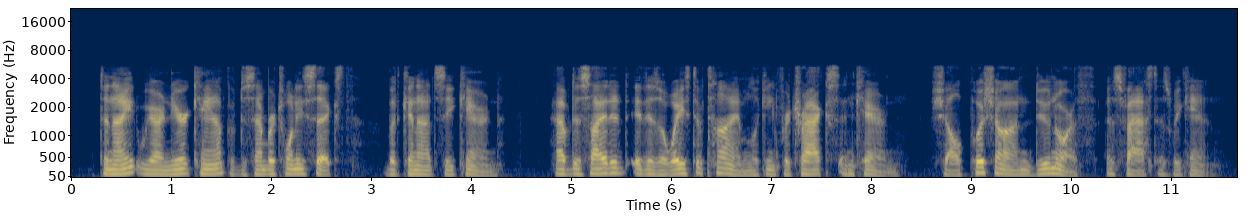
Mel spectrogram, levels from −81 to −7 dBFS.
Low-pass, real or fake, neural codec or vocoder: 5.4 kHz; real; none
